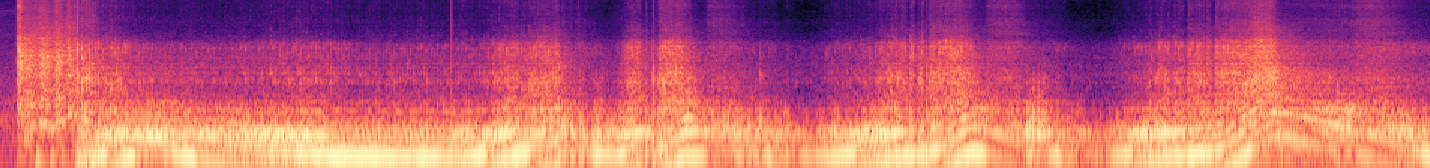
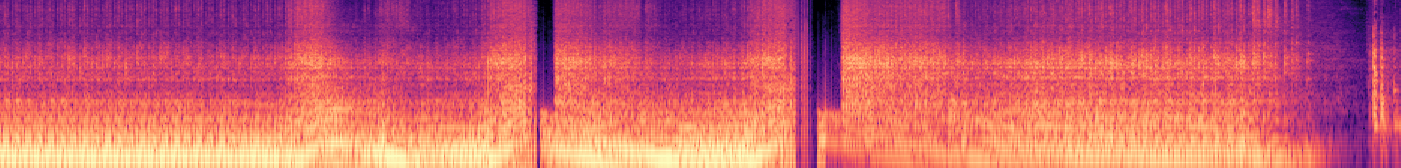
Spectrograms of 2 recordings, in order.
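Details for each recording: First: Lotus Evora with a Toyota Camry engine and a new aftermarket exhaust, cold start. The engine catches, then quick revs rise and fall cleanly over a deep, even exhaust note; a normal, healthy cold start. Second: Owner's car (brought to mechanic after running with zero power): very loud, booming exhaust droning through revs with rising and falling pitch; packing was pulled out of one muffler, making the exhaust painfully loud.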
